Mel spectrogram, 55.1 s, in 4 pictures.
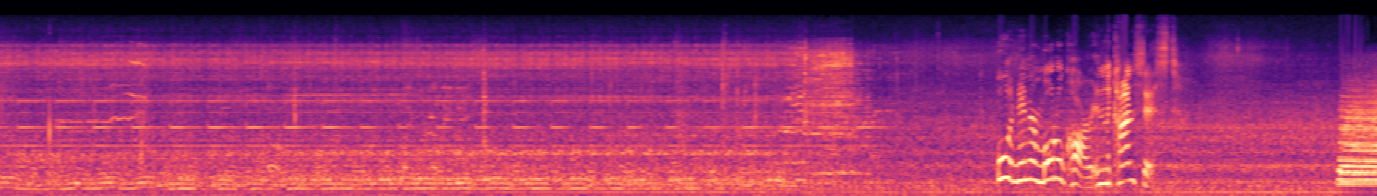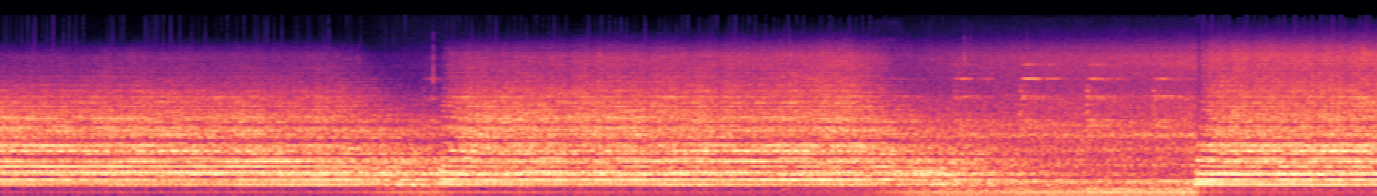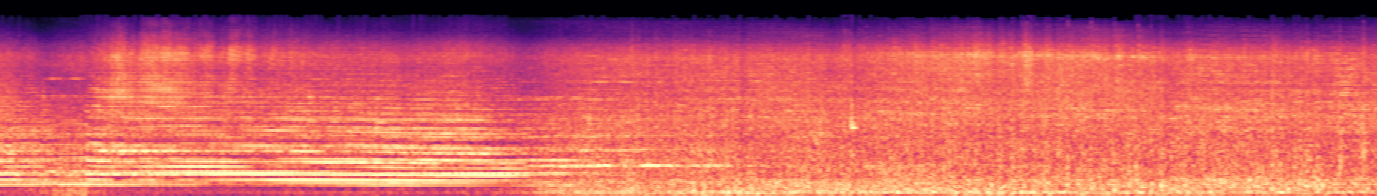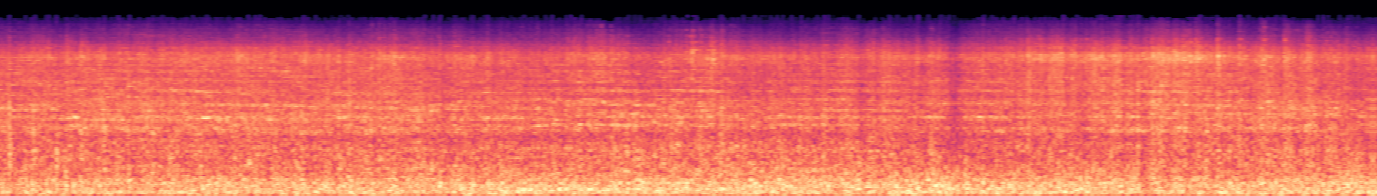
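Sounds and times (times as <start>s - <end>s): locomotive air horn blasts: 13.4s - 23.4s, 25.8s - 35.0s
freight cars rumbling on jointed track: 33.7s - 55.0s.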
